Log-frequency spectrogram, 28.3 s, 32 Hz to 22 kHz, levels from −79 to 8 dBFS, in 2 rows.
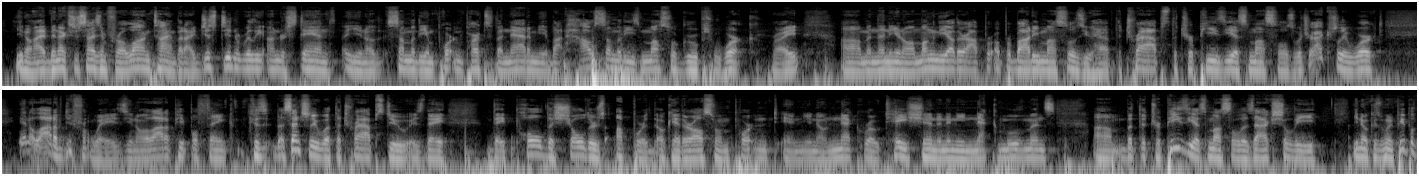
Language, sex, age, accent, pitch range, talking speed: English, male, 40-59, American, 95-115 Hz, 225 wpm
